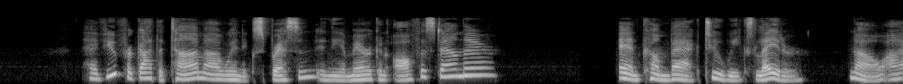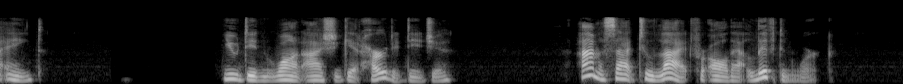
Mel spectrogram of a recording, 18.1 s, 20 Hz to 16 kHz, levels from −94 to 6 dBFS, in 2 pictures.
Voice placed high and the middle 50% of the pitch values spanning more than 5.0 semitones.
No: medium, 165 Hz; wide, 5.5 semitones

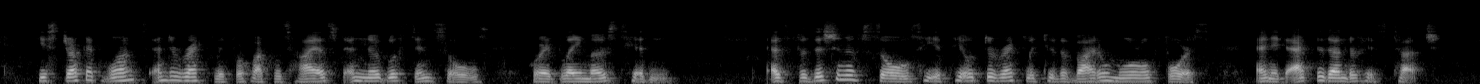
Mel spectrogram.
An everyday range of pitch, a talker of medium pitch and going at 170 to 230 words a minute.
No: average, 4.1 semitones; medium, 155 Hz; average, 150 wpm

